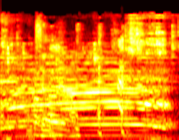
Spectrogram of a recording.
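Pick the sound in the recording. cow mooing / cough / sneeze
cow mooing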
